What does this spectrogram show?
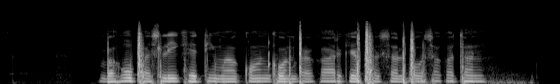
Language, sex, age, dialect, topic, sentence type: Chhattisgarhi, male, 25-30, Central, agriculture, question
